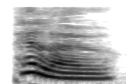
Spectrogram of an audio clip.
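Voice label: "pillow", British English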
